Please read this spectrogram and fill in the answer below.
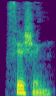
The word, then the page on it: Phishing: English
